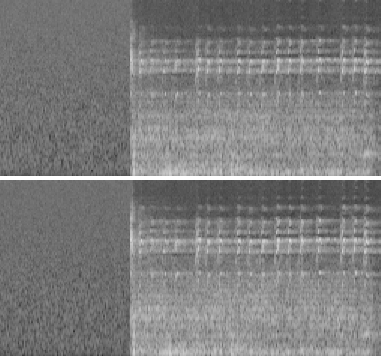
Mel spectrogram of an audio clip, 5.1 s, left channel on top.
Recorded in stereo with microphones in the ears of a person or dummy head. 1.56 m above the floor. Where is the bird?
15° right (ahead or behind), 1.4 m.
